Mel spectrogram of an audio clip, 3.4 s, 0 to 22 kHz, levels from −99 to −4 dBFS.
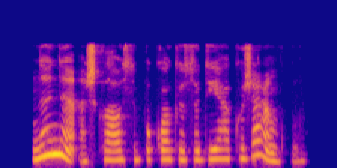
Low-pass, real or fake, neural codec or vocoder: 7.2 kHz; real; none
